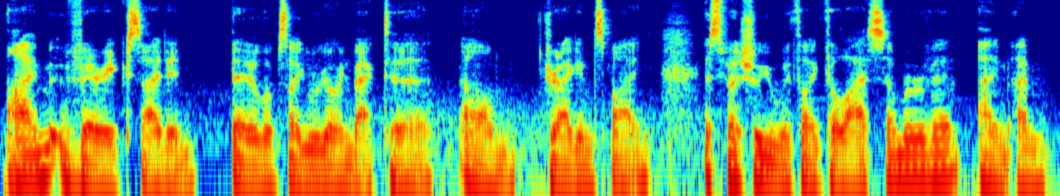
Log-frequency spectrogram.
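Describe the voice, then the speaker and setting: A man's voice: sits low, fairly even intonation, normal speed, creaky, a little hiss or hum. A man chatting casually on a livestream while he plays a game, sounding easygoing and enthusiastic. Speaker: live streamer. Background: game music.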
